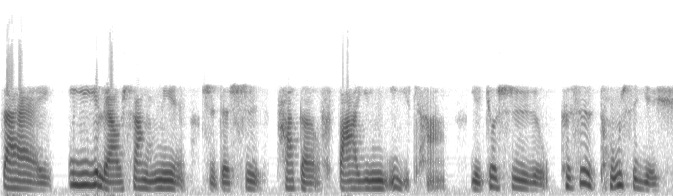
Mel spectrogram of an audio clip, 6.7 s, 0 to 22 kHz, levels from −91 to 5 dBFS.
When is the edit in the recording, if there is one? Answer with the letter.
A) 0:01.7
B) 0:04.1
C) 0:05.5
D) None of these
C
